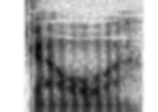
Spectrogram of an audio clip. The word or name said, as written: Caoba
